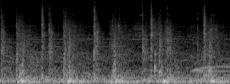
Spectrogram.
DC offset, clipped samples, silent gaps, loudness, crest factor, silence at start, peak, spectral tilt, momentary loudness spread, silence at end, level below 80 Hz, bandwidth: under 0.1%; under 0.1%; none; -26 LUFS; 14 dB; 0 s; -10 dBFS; -6.5 dB/octave; 2 LU; 0 s; -40 dBFS; 17 kHz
